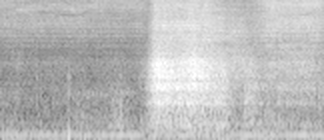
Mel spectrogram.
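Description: Air hissing out of a punctured all-terrain tyre, starting suddenly about a second in, loudest at first and then easing but still running.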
